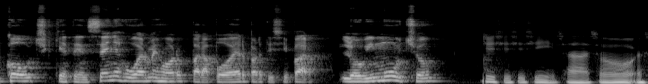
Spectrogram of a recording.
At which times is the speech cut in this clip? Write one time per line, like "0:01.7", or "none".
0:03.3
0:04.8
